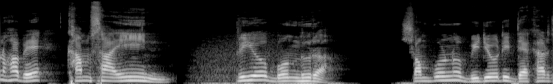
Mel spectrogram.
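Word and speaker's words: خمسون: উচ্চারণ হবে খামসাইন। তাহলে 50 ক্রমিক সংখ্যাটির আরবি উচ্চারণ হবে খামসাইন।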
